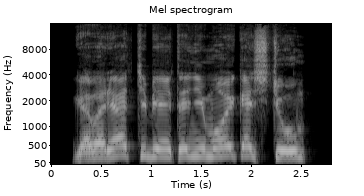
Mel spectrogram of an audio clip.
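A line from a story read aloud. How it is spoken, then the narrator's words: Angry shout. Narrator (Russian): закричал Порпора, выходя из себя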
